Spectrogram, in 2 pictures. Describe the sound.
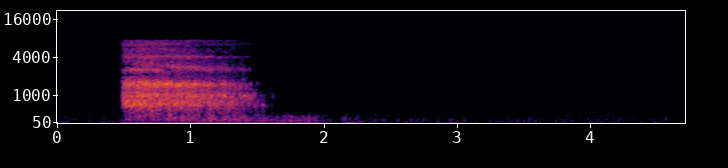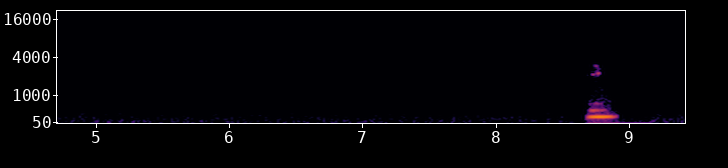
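A single deep breath: one long, breathy exhale that swells and then fades away. Quiet follows, broken only by one brief soft sound near the end.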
